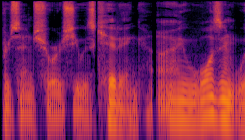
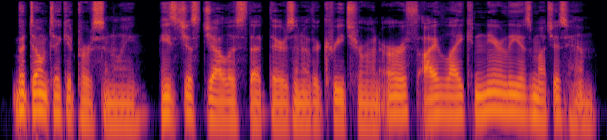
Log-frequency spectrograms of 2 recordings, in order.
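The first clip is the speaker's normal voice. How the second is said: quick, playful female voice; Kirby's voice; 4 semitones higher than usual. A narrator's reading. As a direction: tease him fast and lightly. Kirby teasing the narrator.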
